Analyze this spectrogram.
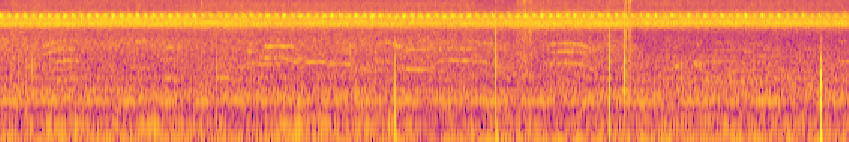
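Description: Steady high-pitched insect trill, like crickets, in the background. A few faint clicks, with a sharper one near the end.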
